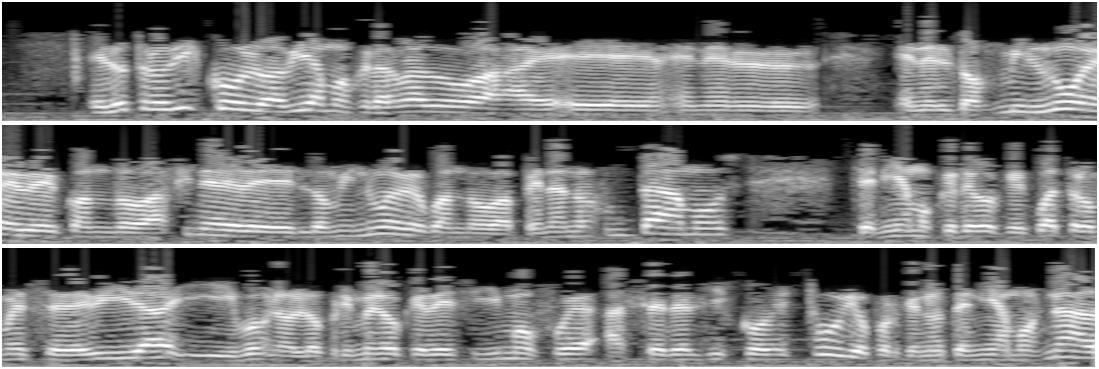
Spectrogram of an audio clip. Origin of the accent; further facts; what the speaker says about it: Buenos Aires, Argentina; Sí, la mayoría somos de Floresta, digamos, ¿no? De acá de Floresta.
